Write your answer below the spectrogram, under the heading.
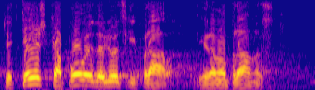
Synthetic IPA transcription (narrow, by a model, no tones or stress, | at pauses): t̪ojet̪eːʃkapo̞ʋɾed̪aʎut̪skixpɾaːʋa̰iɾaʋnopɾaːʋnost̪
